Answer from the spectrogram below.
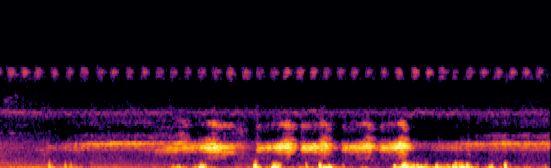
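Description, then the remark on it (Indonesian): Frogs croak in a rough, irregular series of low pulsing calls over a steady high-pitched drone of insects or night ambience. “kontol nih kodok anjing”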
